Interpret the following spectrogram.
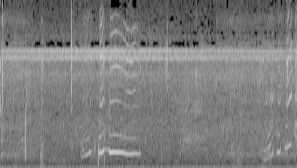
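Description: A long-tailed macaque gives one pitched call about a second in, rising and then held level for most of a second, with a few short chirps before it.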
